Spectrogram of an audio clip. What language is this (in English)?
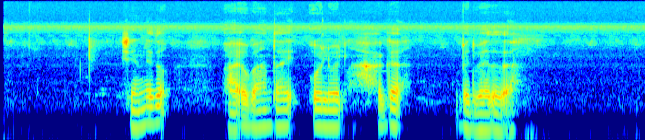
Somali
